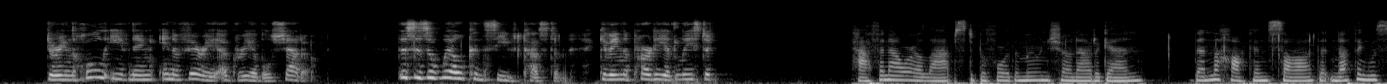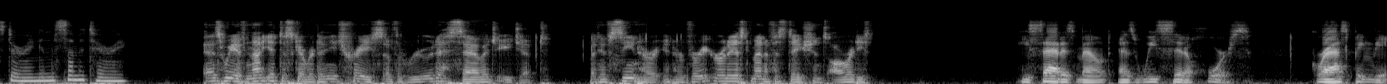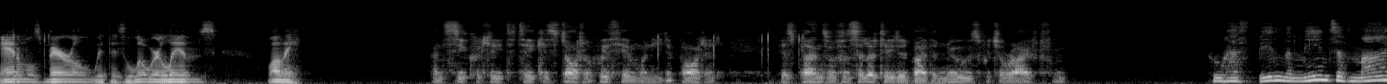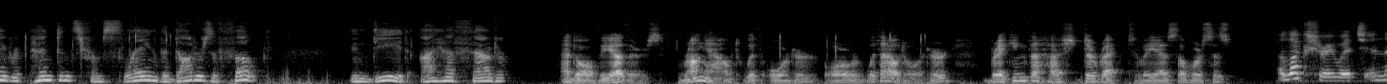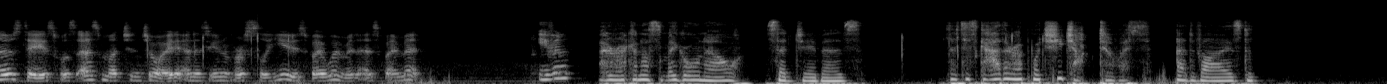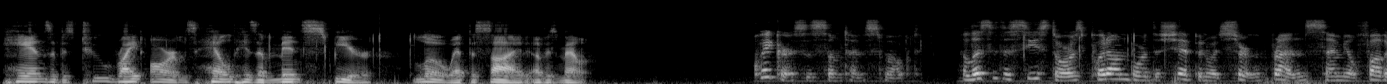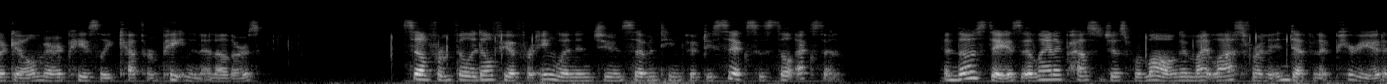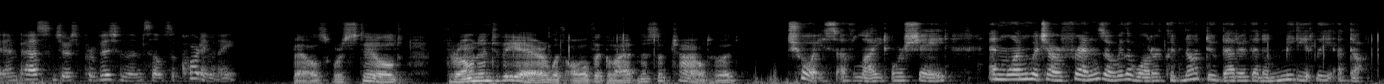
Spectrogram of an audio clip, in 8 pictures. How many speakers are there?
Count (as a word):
eight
